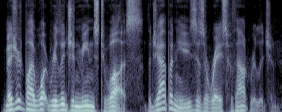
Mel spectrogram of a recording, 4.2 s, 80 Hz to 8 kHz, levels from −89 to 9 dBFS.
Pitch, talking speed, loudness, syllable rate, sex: 115 Hz, 200 wpm, -17 LUFS, 5.9 syllables/s, male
